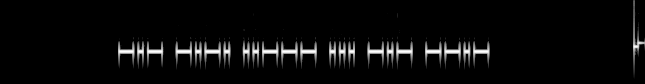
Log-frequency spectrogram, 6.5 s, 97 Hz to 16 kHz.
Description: Morse code, heard as a keyed tone, about 25 wpm, 700 Hz. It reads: KC2SKQ
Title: USA Call Signs - 6 Characters - 3x Character Spacing - 25wpm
